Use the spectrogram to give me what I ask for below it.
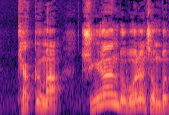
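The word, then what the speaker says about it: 客間: 발음은 갸끄마.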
